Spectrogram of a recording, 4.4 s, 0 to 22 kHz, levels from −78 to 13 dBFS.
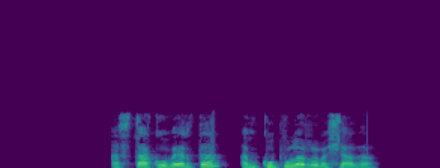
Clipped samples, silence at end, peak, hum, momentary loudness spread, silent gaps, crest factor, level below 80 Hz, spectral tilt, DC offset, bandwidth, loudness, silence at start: under 0.1%; 0.7 s; -2 dBFS; none; 12 LU; 2.30-2.39 s; 16 dB; -58 dBFS; -5.5 dB/octave; under 0.1%; 7.4 kHz; -17 LUFS; 1.1 s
